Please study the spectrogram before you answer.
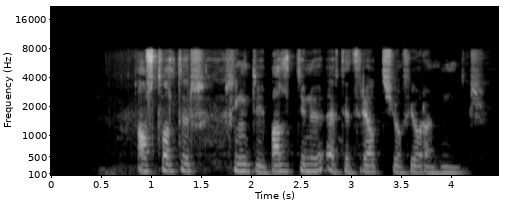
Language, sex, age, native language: Icelandic, male, 40-49, Icelandic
